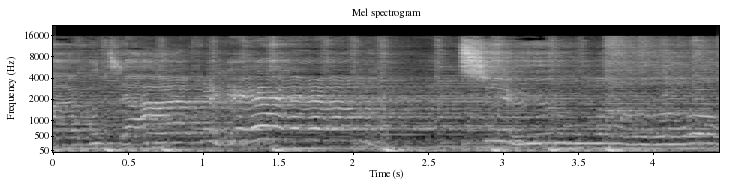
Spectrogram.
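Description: Live folk-rock band music: a female voice singing a slow, wavering melody over plucked mandola and a steady low beat, heard through the venue's PA.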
